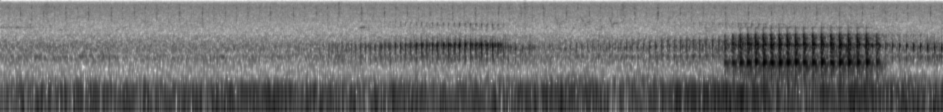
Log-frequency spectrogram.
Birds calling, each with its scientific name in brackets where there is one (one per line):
unidentified bird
